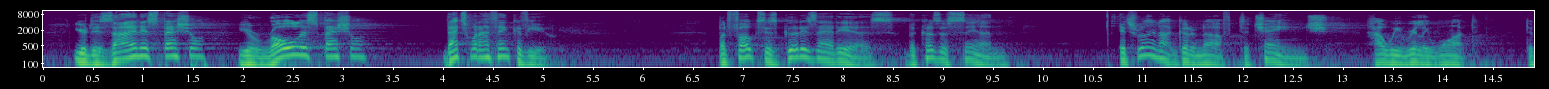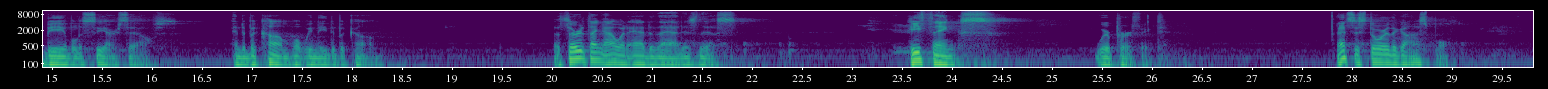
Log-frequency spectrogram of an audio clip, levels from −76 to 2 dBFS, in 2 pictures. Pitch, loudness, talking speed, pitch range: 110 Hz, -27 LUFS, 140 wpm, 90-135 Hz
